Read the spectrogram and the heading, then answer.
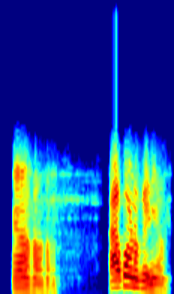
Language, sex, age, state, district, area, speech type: Odia, female, 60+, Odisha, Gajapati, rural, conversation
